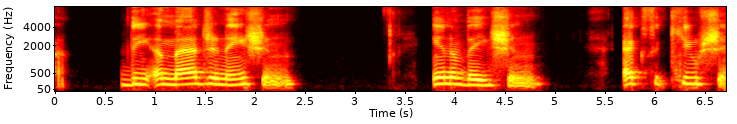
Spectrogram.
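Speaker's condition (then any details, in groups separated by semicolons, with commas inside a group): Cerebral palsy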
